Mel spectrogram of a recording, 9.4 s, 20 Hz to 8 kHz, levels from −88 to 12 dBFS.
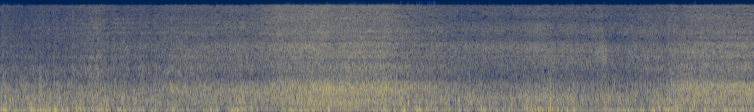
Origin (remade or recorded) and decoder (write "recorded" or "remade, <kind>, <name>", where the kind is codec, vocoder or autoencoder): recorded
